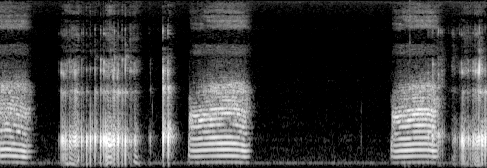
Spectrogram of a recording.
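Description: Repeated low rumbling, vibrating breath sounds with pauses between them, typical of snoring.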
